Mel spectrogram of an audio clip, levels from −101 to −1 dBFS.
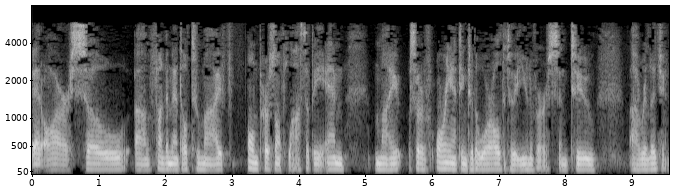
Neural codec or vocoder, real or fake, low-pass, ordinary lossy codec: codec, 16 kHz in and 24 kHz out, 2.2 kbps, FireRedTTS-2 codec; fake; 7.2 kHz; MP3, 24 kbps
